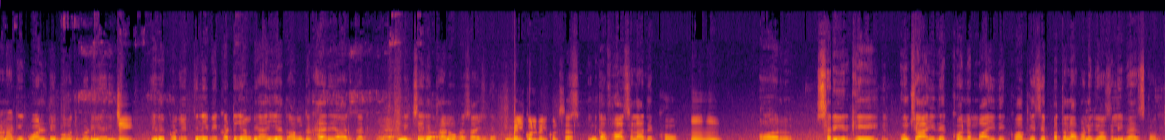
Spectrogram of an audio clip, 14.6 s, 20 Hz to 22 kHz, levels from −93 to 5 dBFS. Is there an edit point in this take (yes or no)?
no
